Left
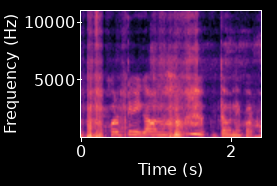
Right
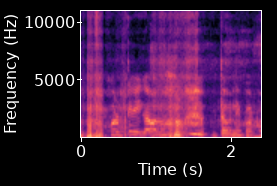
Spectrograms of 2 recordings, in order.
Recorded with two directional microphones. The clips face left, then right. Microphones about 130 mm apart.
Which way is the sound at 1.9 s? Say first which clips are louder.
Left 5 dB; 30° left (ahead or behind).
